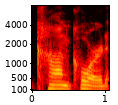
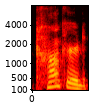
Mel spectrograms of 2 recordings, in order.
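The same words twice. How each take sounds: First: It is said the way outsiders say it. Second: It is said the local Massachusetts way. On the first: The speaker calls it wrong. "as some people might mispronounce it" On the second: The speaker calls it right. "you are coming to us from Concord, Massachusetts"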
